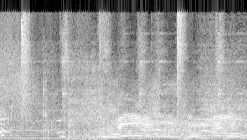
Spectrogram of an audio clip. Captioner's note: splash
